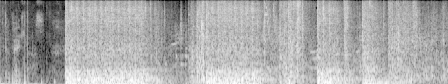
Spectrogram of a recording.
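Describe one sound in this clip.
Bullets thud into a brick wall.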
